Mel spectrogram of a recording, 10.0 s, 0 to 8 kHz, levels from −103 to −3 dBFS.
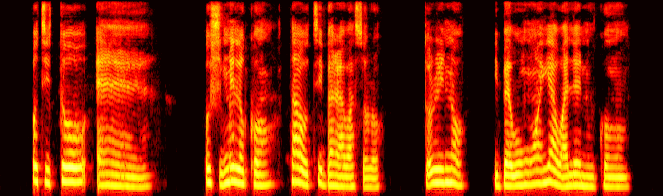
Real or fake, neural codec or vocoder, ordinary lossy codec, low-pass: fake; codec, 16 kHz, 4 kbps, FreqCodec, larger model; none; none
